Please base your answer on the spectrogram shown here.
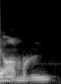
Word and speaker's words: Amrut: from India, which is, I believe it is Amrut is how you say it. So you say Amrut, yeah. Amrut, okay, thank you.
